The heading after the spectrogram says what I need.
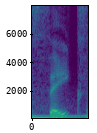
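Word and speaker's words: Saix: the title is called sakes which I think is just like a fancy way to say sex is spelled s a IX um and aside from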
